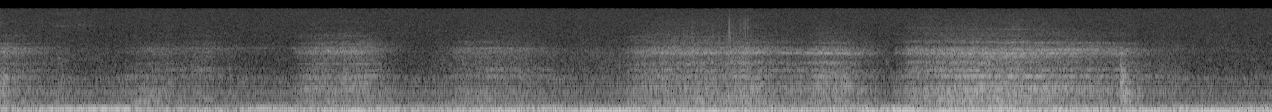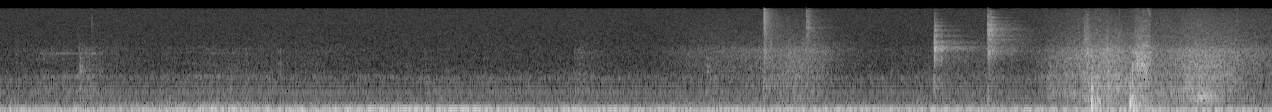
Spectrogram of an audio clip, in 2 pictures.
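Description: A mechanic breathing hard as he works on a truck's starter wiring, over a steady low hum. Near the end come a few sharp metallic clinks of hand tools.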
